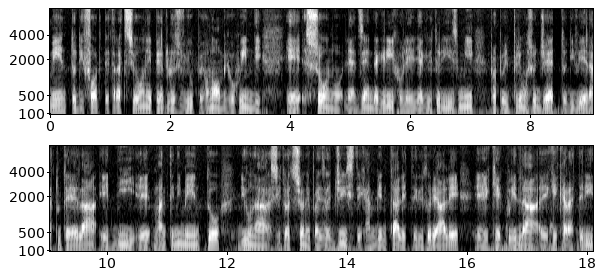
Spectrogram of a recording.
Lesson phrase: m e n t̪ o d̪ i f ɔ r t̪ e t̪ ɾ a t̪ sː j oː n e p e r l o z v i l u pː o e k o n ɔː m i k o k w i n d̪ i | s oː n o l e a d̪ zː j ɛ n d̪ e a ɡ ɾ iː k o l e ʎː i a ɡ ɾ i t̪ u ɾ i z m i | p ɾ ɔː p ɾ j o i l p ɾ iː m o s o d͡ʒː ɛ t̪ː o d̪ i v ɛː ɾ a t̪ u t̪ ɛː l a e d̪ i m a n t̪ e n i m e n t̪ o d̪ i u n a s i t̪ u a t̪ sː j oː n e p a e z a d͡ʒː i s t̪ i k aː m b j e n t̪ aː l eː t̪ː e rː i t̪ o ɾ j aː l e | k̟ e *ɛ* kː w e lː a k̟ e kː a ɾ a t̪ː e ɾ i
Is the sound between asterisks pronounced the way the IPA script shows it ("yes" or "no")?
yes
